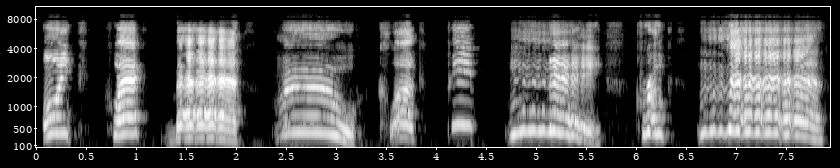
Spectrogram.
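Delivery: high, loud string of animal noises; animal chorus. A narrator's reading. Animals jump in for a ride, noisy chorus. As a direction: switch animal to animal, bleating and squealing.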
